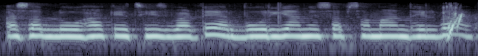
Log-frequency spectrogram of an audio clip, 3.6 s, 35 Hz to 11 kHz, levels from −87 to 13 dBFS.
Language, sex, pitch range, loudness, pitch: Bhojpuri, female, 265-275 Hz, -13 LUFS, 275 Hz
